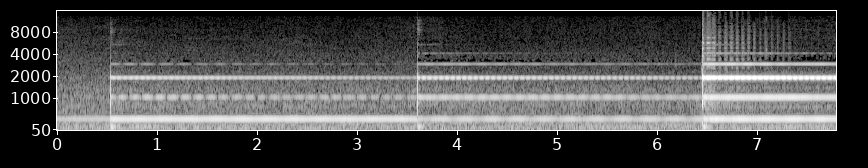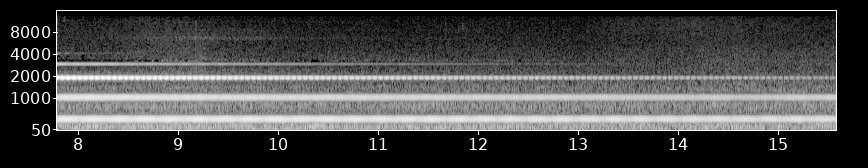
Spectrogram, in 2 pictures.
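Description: A meditation bell is struck three times, the third strike hardest, each blending into a steady, shimmering ring with clear overtones that slowly fades. No voices are heard.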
